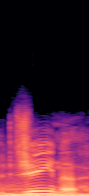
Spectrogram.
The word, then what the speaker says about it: Jena: but for some reason over here in Louisiana J N A is pronounced Gina I don't get it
